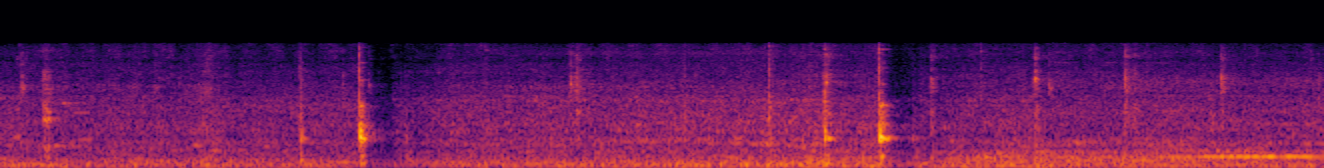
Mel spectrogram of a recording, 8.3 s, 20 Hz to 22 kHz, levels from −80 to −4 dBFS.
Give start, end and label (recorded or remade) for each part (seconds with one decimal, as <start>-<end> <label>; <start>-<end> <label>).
0.0-3.1 recorded; 3.1-6.5 remade; 6.5-8.3 recorded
